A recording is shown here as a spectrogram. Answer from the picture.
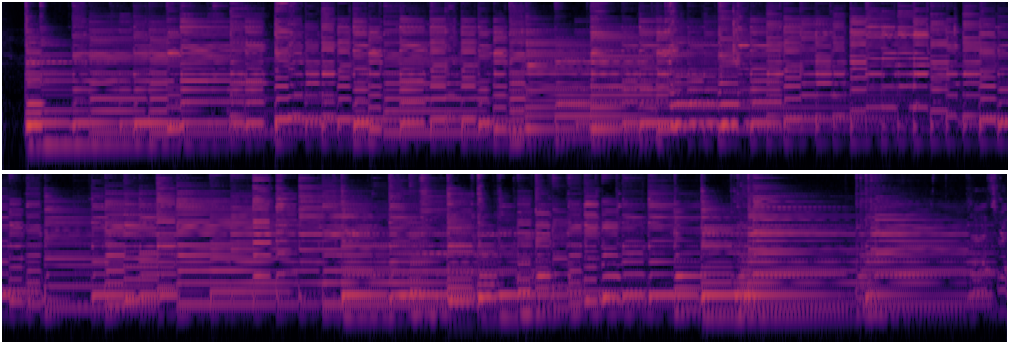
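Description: Tahoe Guitar Co dreadnought acoustic guitar with a red spruce top and Indian rosewood back and sides, strummed and picked with a flatpick in a run of chords and single-note lines. It is a brand-new guitar with about half an hour of playing time, not yet opened up.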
